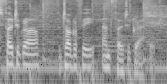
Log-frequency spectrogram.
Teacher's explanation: Consider the words photograph, photography, and photographic. The stress shifts from the first syllable in photograph to the second syllable in photography and finally to the third syllable in photographic.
